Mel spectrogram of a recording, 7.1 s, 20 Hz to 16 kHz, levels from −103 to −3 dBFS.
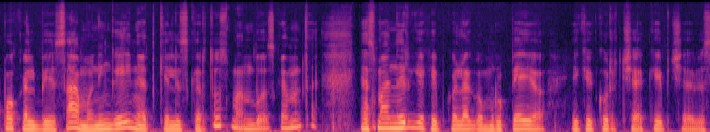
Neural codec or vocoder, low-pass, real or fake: none; 14.4 kHz; real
